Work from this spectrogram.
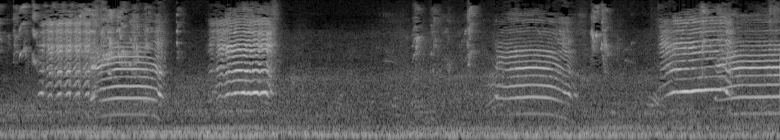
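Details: Several pygmy goats bleating in quick succession: four loud, quavering, harmonic-rich bleats, some rising then falling, separated by short pauses, against a constant low-frequency hum.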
